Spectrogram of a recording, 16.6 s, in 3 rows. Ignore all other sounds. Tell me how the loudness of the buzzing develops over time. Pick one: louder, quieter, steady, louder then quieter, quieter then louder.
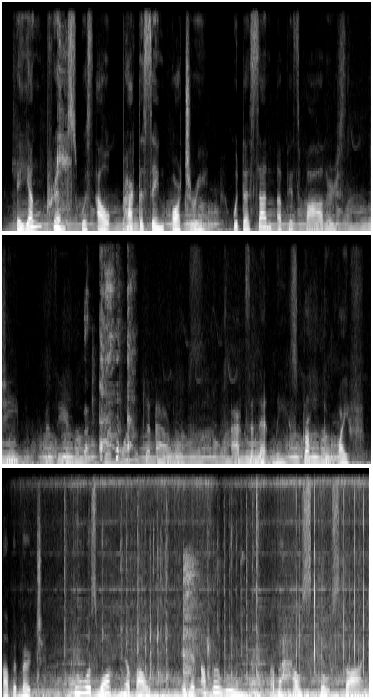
louder.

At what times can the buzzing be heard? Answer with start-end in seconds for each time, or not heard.
0.0-16.5.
